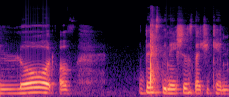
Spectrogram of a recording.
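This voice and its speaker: With a Tswana accent, a woman talks in an animated tone. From Botswana. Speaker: vlogger, international student. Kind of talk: casual vlog.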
